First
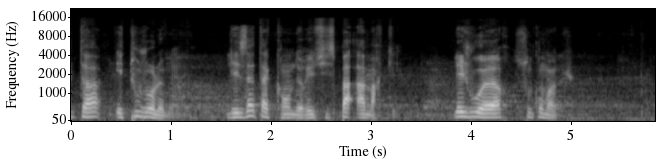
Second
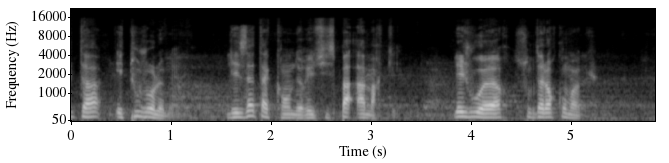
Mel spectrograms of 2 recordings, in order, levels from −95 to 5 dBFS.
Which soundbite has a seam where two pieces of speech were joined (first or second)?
first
